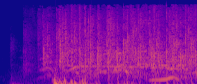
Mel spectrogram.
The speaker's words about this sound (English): Now, there was applause, as you just heard, but apparently her sorority members, people that knew this was coming. Her mom was in the audience. So she kind of packed the room with her supporters.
